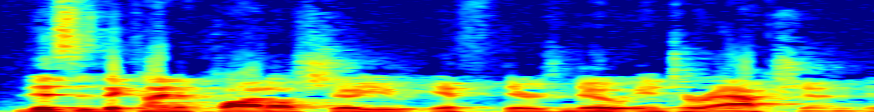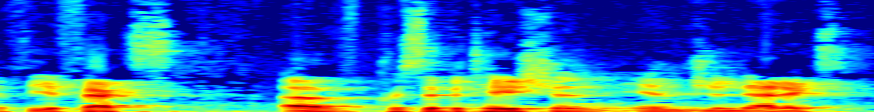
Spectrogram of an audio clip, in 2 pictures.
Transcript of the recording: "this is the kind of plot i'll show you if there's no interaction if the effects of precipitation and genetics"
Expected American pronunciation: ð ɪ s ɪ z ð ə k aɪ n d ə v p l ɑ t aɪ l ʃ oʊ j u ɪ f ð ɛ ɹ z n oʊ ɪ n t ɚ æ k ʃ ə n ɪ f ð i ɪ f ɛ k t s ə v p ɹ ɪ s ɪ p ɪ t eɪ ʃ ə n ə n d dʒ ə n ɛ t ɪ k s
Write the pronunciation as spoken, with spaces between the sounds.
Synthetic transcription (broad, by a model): ð ɪ s ɪ z ð ə k aɪ n d ə v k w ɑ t aɪ l ʃ oʊ j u ɪ f ð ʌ ɹ z n oʊ ɪ n t ɚ æ k ʃ ə n ɪ f ð i ɪ f ɛ k t s ə v p ɹ ɪ s ɪ p ɪ t eɪ ʃ ə n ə n dʒ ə n ɛ t ɪ k s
